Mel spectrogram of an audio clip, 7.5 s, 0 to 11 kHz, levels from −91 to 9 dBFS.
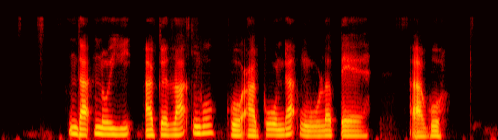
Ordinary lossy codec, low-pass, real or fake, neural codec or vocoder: AAC, 48 kbps; 7.2 kHz; fake; codec, 16 kHz, 1 kbps, X-Codec, HuBERT features, trained on LibriSpeech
